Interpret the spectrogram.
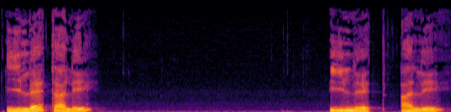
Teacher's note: You've got this little liaison between the two.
